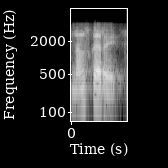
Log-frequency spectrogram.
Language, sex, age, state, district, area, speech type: Kannada, male, 30-45, Karnataka, Gadag, urban, conversation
